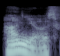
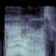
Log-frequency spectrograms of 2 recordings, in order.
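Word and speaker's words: años: My teacher asked me to say the word anos which means years but I tried to fit the word into the pattern of English pronunciation and said anos which means well something else our ability to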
